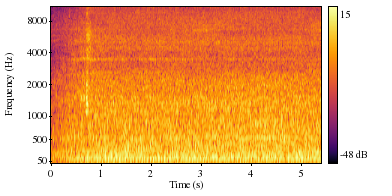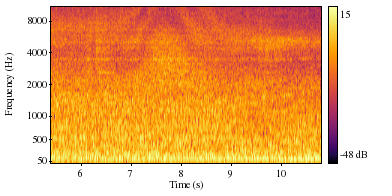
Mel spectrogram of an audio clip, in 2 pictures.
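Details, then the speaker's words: 1981 Pontiac Trans Am WS6 301 Turbo V8 idling after reassembly with belt alignment checked, wheel being turned: even idle with a faint whine rising and fading with steering; power steering pump sounds quiet and healthy, better than before. "So I would say that's power steering. Seems better than it was."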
